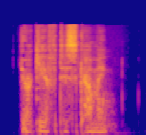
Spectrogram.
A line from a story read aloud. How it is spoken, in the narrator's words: she whispered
